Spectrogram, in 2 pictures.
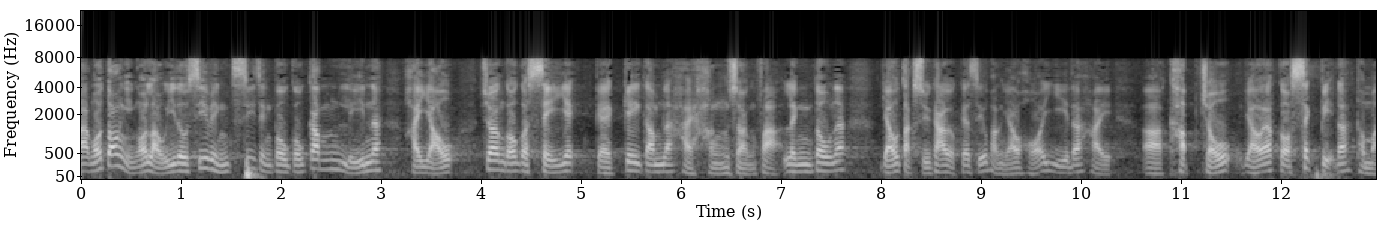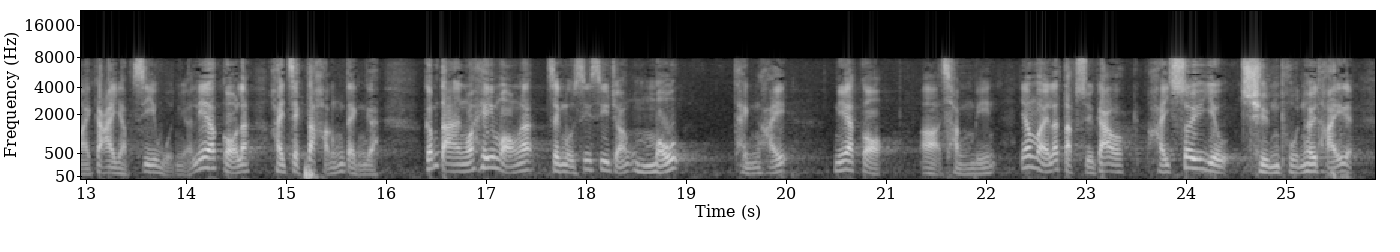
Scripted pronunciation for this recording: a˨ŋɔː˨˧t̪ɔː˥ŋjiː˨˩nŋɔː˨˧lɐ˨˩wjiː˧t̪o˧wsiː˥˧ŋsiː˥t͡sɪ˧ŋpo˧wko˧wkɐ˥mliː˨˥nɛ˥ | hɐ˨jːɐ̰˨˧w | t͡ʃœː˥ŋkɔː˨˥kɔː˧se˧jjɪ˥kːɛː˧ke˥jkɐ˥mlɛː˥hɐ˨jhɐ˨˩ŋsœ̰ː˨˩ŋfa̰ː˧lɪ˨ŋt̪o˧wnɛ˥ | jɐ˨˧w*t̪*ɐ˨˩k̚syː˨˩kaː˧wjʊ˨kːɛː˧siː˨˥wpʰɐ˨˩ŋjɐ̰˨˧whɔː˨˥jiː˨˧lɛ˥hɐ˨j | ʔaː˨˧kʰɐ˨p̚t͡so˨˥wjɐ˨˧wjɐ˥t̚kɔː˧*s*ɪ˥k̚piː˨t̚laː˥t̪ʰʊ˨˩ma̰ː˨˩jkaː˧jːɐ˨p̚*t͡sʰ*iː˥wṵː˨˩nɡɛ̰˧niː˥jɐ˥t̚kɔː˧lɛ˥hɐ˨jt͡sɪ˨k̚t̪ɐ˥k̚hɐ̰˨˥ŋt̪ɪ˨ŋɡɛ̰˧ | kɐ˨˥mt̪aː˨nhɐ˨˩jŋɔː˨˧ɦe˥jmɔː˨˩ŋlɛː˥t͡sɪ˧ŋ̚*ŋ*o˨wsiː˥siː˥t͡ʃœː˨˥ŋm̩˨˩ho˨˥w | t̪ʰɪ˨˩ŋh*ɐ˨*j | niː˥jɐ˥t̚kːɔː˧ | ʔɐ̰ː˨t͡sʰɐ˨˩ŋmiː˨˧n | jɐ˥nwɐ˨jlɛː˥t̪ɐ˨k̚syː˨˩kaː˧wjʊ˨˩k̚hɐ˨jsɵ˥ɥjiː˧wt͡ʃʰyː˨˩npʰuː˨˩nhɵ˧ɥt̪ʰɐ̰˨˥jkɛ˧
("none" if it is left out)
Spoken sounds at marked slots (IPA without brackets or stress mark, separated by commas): t̪, s, t͡s, m, ɐ˨˥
